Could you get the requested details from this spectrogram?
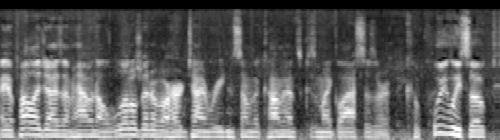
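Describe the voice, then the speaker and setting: Over noticeable background noise, the speech moves at a very fast pace with ordinary pitch variation and a dry sound with no echo. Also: man. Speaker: police officer hosting a livestream. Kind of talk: live commentary answering viewer questions. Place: boat. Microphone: phone near.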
